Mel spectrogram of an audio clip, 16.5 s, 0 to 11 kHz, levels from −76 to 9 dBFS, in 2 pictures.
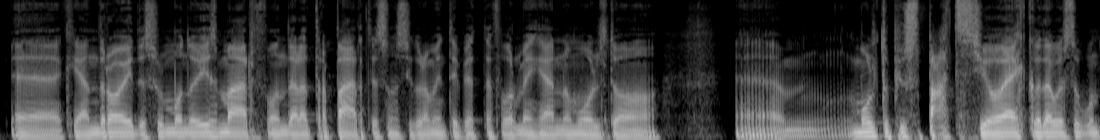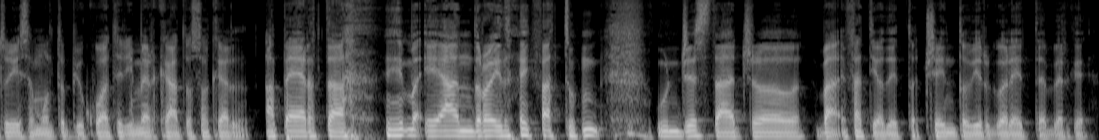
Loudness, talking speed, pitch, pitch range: -19 LUFS, 170 wpm, 95 Hz, 85-105 Hz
